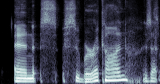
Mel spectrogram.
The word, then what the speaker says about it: Suburbicon: And Suburbicon, is that pronounced properly with Matt Damon?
